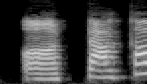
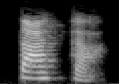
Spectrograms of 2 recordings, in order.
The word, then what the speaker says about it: টাকা: ব্যাচে যুক্ত হন তো মূর্ধা ধ্বনি উচ্চারণ করতে গিয়ে অনেক সময় দ্বন্দ ধ্বনির মত উচ্চারণ হয়ে যায় যার কারণে দেখবেন টাকা বলতে গিয়ে শব্দ হয়ে যায় তাকা আমার বান্ধবীরাও দেখতাম বলতো যে পাঁচ তাকা ছয় তাকা তো এই যে তাকা বলার যে প্রবণতা এটি হয় মূলত এই যে ধ্বনির উচ্চারণ স্থানের ভুলের কারণে এটি একটু লক্ষ্য করবেন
